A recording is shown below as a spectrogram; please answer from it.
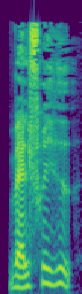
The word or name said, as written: valgfrihed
